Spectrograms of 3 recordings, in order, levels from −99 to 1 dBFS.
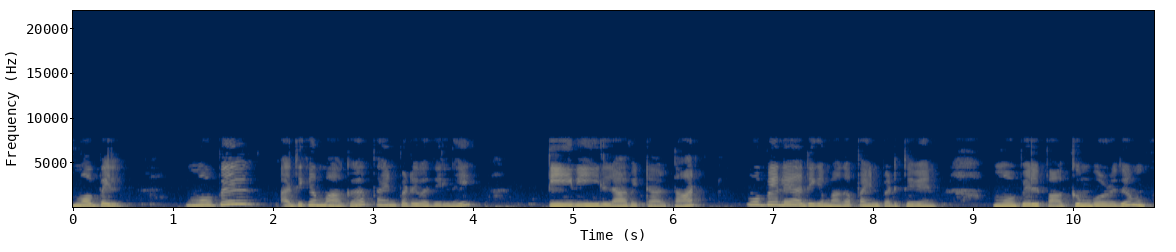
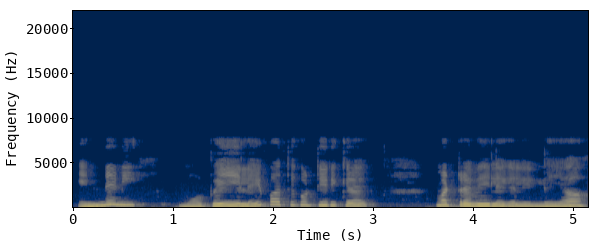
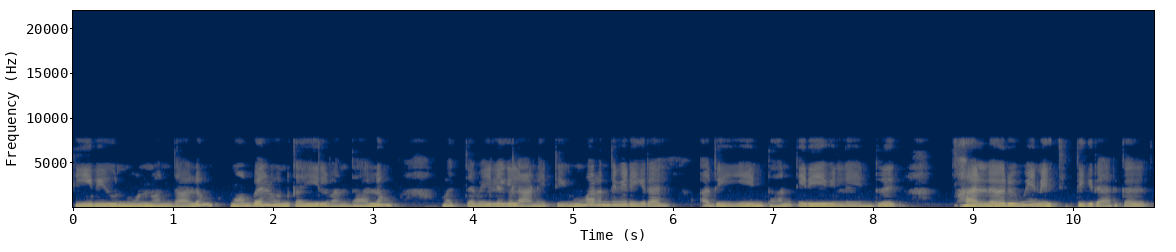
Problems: background sounds at intervals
